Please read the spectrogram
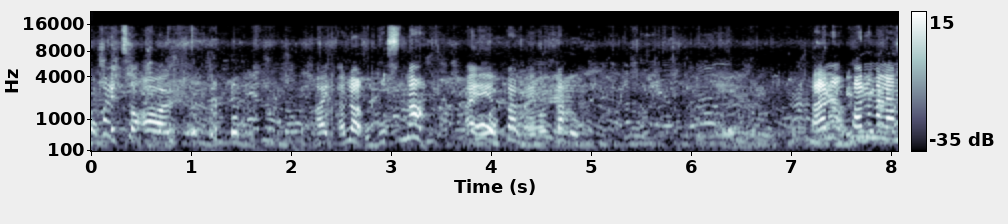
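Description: People talking: several voices in ongoing conversational chatter.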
